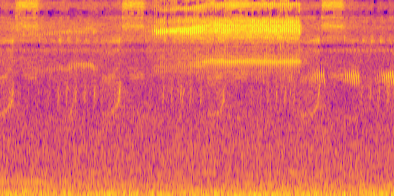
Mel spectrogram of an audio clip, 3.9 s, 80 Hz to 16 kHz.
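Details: Summer grass insects on Soyosan mountain, Korea: a loud, steady high-pitched buzz swells from about 1.5 to 3 seconds over rows of short repeated chirps, with a low background rumble throughout.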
